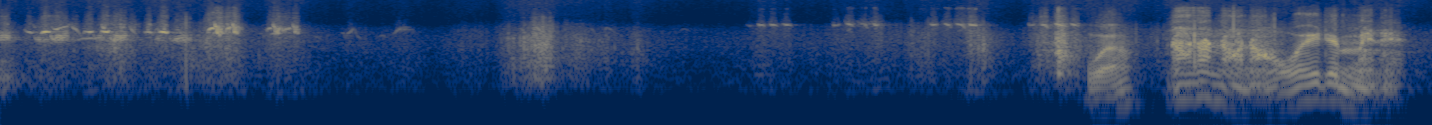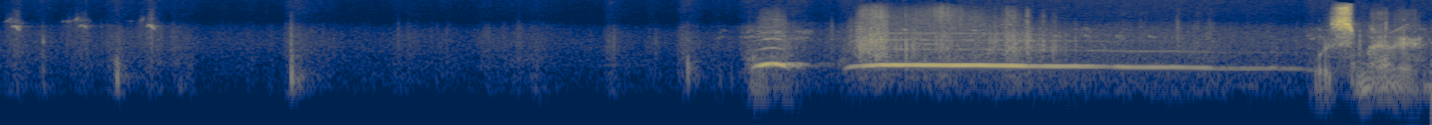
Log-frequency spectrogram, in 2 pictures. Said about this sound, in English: Did you hear that owl? Yeah. Remember hearing it a ways back?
